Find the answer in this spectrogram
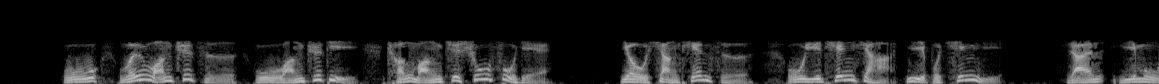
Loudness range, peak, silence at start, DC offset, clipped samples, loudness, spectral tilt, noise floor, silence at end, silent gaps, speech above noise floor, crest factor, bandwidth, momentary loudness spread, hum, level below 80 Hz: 1 LU; -6 dBFS; 0.65 s; under 0.1%; under 0.1%; -24 LUFS; -4.5 dB/octave; -76 dBFS; 0 s; none; 53 dB; 18 dB; 3.1 kHz; 13 LU; none; -44 dBFS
